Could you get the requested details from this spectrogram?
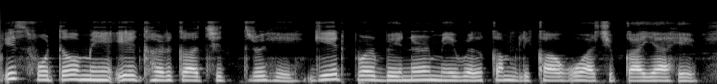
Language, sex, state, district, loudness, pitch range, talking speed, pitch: Hindi, female, Arunachal Pradesh, Longding, -14 LUFS, 180-205 Hz, 140 wpm, 190 Hz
